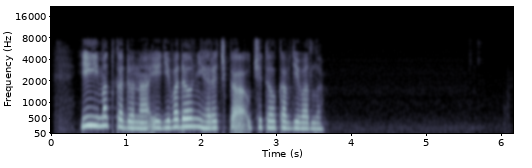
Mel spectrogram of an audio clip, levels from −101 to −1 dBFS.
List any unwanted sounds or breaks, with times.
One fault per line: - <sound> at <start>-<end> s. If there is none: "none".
none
